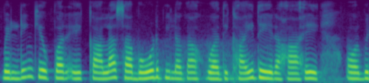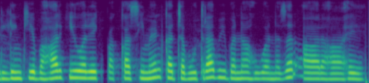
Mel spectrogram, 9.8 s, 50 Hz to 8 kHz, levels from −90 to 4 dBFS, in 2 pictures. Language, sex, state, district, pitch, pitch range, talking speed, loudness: Hindi, male, Rajasthan, Jaipur, 220 Hz, 215-240 Hz, 195 wpm, -15 LUFS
